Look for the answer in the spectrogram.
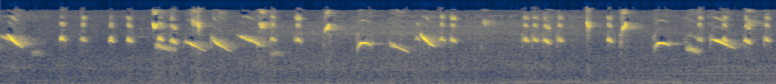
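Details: Green-winged saltator male performing 'macheando' song to heat up another male: ringing downward-sliding whistles come in quick succession, interleaved throughout with short, bright, high chipping notes, with a steady pace across the phrase.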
